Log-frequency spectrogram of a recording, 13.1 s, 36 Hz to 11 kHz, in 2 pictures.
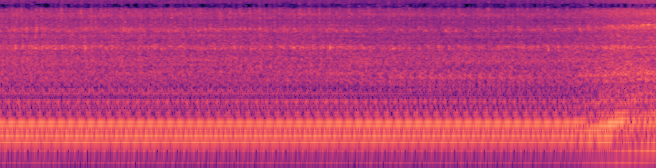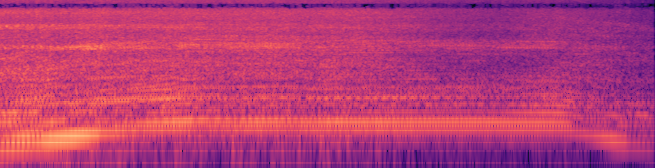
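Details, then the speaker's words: Detroit Diesel 92 series, sat 20 years, in a bus after first start, full-throttle pedal test on cold oil: climbs smoothly to governed speed, holds steady, eases back down; even pulses, no knock or rattle; healthy. "going to test for Full Throttle with the pedal yeah that's all now it goes further than that [Music] he's going to take it up to the governor"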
